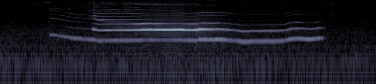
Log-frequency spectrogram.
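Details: A single wolf pup gives one sustained, clear howl lasting nearly three seconds. It starts slightly higher, settles to an even pitch and fades out smoothly.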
